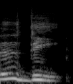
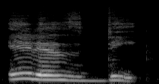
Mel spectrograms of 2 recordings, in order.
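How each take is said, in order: First: Said in the usual way. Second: Slow, drawn out. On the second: Shown as a demonstration. Slow emphatic repeat.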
